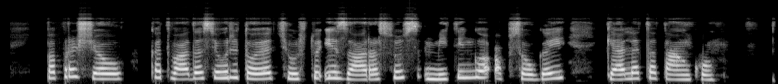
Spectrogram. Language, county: Lithuanian, Vilnius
